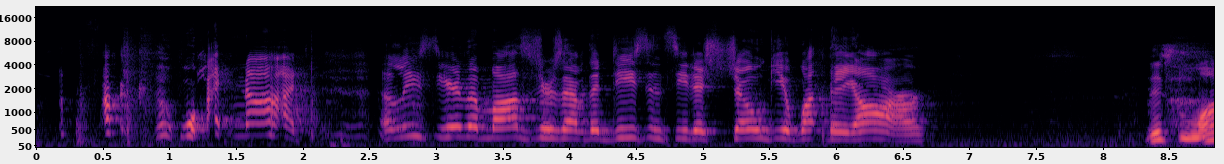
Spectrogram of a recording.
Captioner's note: laughs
